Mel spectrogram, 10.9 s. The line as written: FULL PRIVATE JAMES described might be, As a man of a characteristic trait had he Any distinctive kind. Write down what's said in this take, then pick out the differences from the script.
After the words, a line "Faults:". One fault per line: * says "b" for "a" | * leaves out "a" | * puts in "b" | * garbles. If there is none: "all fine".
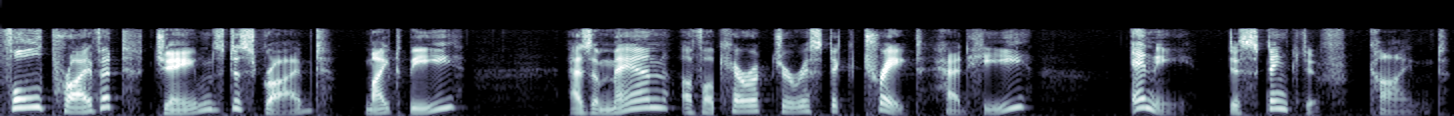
FULL PRIVATE JAMES described might be, As a man of a characteristic trait had he Any distinctive kind.
Faults:
all fine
